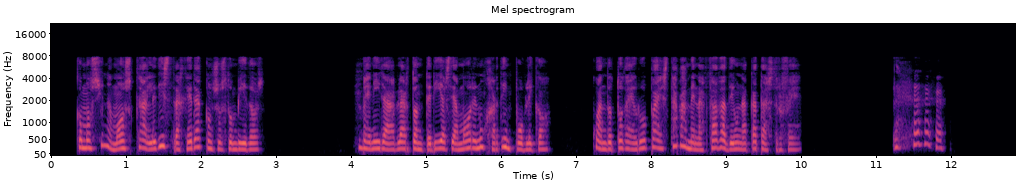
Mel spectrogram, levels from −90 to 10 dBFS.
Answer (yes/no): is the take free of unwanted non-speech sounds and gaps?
no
